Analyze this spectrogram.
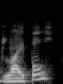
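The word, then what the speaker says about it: LIPL: People just pronounce that lipo.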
